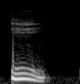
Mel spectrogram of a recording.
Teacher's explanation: ऊ ऊ को बोलने में पीछे गई तो ये पश्च स्वर है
